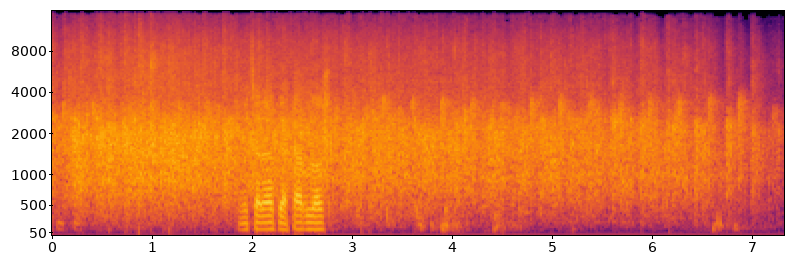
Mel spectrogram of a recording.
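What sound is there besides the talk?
loud applause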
